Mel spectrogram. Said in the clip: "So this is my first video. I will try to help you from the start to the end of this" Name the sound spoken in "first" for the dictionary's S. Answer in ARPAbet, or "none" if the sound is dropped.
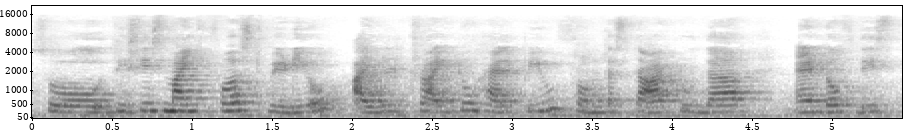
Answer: S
